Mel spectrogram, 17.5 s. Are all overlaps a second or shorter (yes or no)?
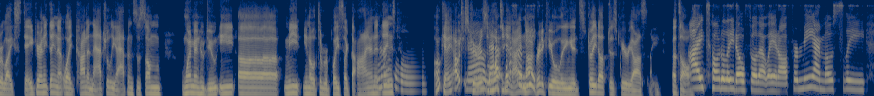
no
